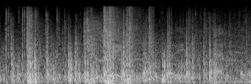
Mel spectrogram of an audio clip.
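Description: A large explosion booms nearby.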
